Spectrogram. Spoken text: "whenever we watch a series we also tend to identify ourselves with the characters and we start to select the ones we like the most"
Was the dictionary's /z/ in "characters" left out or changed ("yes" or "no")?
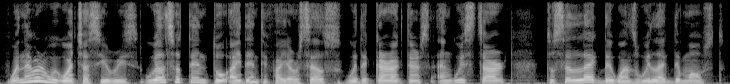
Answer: yes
